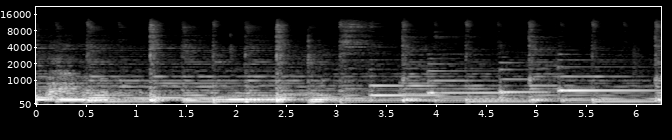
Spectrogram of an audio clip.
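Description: Instrumental music: a keyboard playing a slow melody of held single notes over sustained chords, with a steady beat.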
